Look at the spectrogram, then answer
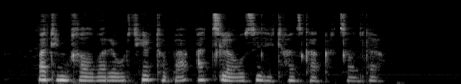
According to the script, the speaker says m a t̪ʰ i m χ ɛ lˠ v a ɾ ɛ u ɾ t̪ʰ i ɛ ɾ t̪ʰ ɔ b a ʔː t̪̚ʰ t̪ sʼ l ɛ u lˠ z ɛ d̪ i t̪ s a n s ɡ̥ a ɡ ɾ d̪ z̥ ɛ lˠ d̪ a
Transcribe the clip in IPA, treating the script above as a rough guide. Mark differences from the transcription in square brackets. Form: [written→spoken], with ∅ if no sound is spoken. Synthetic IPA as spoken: m a t̪ʰ i m χ ɛ lˠ v a ɾ ɛ u ɾ t̪ʰ i ɛ ɾ t̪ʰ ɔ b a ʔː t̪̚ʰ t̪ sʼ l ɛ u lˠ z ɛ d̪ i t̪ [s→χ] a n s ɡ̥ a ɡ ɾ d̪ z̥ ɛ lˠ d̪ a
